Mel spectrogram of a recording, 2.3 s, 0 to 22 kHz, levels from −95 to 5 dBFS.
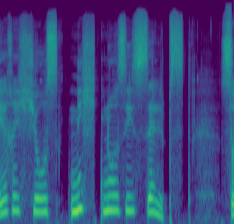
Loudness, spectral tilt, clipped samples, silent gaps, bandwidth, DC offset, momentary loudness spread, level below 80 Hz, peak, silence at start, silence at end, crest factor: -27 LUFS; -3.5 dB/octave; under 0.1%; none; 18 kHz; under 0.1%; 10 LU; -64 dBFS; -12 dBFS; 0 s; 0 s; 16 dB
